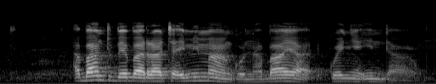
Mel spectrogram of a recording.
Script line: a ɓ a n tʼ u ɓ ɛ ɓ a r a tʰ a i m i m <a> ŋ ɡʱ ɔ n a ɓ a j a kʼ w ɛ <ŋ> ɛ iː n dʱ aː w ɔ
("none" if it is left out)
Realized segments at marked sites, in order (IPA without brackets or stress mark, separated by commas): a, ɲ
